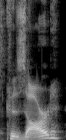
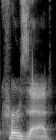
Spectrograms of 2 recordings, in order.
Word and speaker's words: Kurzad: two years I've been pronouncing this dude's name as khazard instead of kurad so never again I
